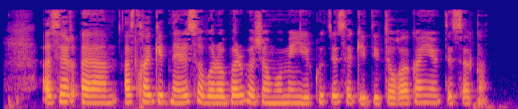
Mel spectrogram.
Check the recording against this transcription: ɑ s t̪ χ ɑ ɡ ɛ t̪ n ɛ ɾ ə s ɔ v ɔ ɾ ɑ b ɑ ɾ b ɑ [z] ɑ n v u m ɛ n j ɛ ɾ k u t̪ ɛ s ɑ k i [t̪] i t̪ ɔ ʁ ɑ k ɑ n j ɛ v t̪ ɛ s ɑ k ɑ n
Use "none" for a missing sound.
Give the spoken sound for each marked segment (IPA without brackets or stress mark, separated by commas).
ʒ, d̪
